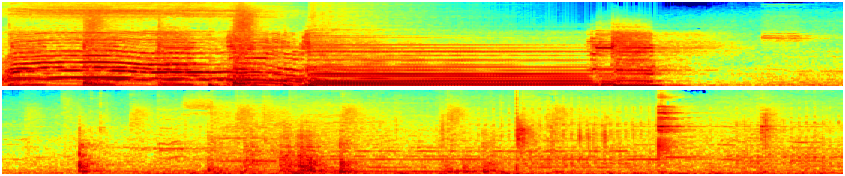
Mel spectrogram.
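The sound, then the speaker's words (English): An old-fashioned song plays through a tinny, distorted radio in Mrs. Sohcahtoa's dingy, smoky city bar for about four seconds, then cuts away to quieter clinks and clatter of glasses and dishes in the background. “What a tune. Oh, that takes me right back to my childhood.”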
